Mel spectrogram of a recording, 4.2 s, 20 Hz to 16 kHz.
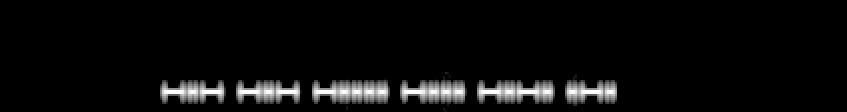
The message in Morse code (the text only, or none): KK6BCR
